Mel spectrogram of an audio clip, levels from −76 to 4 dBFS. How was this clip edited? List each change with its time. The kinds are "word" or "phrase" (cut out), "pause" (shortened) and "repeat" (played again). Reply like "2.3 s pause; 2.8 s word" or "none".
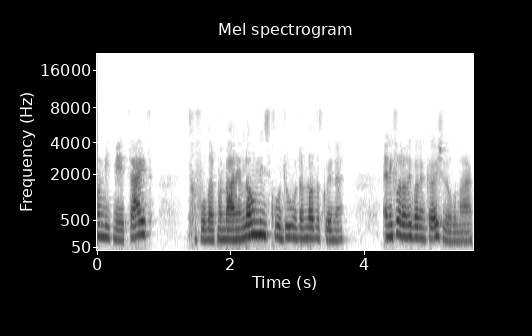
1.4 s word; 2.6 s word; 3.4 s word; 4.5 s word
